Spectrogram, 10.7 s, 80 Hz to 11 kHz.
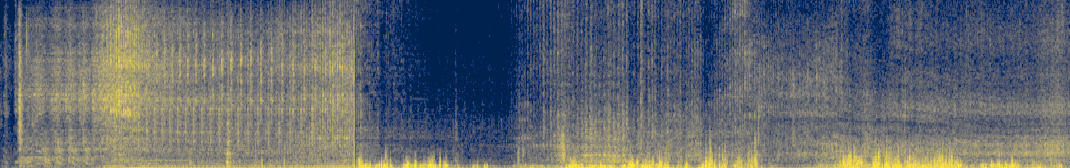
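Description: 1992 Mazda MX-5 Miata's 1.6-litre four-cylinder engine starting up and running steadily. From about three and a half seconds in, an uneven rumble follows as the car moves off across gravel.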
